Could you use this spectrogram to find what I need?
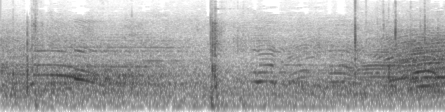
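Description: A gymnast lands on a balance beam with a sharp thud.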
